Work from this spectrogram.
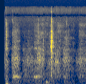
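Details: Ten-year-old Golden Retriever walking toward a field, giving a short burst of soft, breathy panting, a few quick huffs over a low outdoor rumble.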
